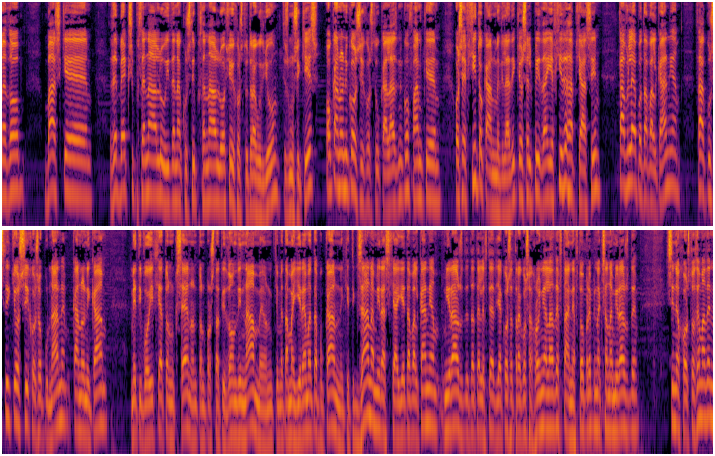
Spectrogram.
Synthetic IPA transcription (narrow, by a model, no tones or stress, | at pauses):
e̞ðo̞ | bɐsce̞ | ðe̞be̞ksipu̥θe̞nɐːluiðe̞nɐkust̪ipu̥θe̞nɐːluo̞çio̞ixo̞st̪ut̪ɾɐɣuðʝut̪izmusiciso̞kɐno̞niko̞sixo̞st̪ukɐlɐzniko̞fɐnce̞o̞se̞fçit̪o̞kɐnume̞ðilɐðiceo̞se̞lpiðɐie̞fçiðeθɐpçɐsi | t̪ɐvle̞po̞t̪ɐvɐlkɐniɐ | θɐːkust̪iceo̞sixo̞so̞punɐne̞kɐno̞nikɐ | me̞t̪ivo̞iθiɐt̪o̞nkse̞no̞nt̪o̞npɾo̞st̪ɐt̪iðo̞nðinɐme̞o̞nce̞me̞t̪ɐmɐʝiɾe̞mɐt̪ɐpukɐnunece̞t̪iɡzɐnɐmiɾɐsçɐjʝɐt̪it̪ɐvɐlkɐniɐmiɾɐzond̪et̪ɐt̪e̞le̞ft̪e̞ɐðʝɐko̞s̬ɐt̪ɾɐko̞sɐxɾo̞ɲɐːlɐðeft̪ɐniɐft̪o̞pɾe̞pinɐksɐnɐmiɾɐzond̪e̞ | sine̞xo̞st̪o̞θe̞mɐðe̞n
